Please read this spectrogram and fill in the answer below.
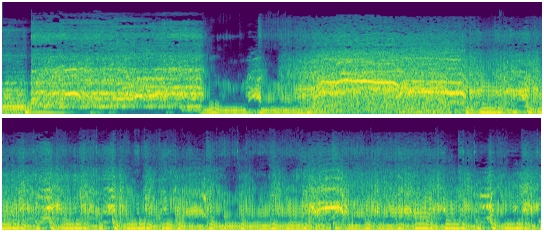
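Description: Loud electronic dance music played live over a festival sound system, heard from within the crowd, which cheers along. The bass drops out early on and the music breaks briefly about three seconds in, then heavy pulsing bass comes back in about halfway through.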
